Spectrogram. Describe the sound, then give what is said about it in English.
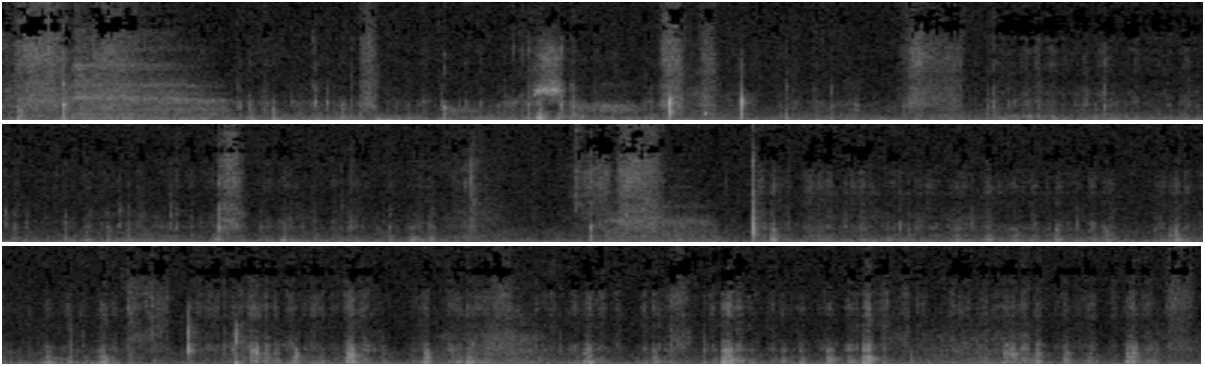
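A pen scratches quietly across the pages of a paper planner as notes are written, making a soft, steady rasp broken by many small strokes and light taps, with no talking. “I'm just gonna write a couple notes in my planner.”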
